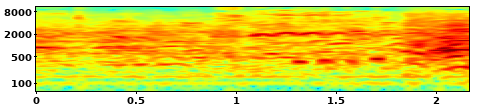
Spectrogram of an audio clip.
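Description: People's voices and chatter, with a short high, wavering vocal sound about a second in.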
